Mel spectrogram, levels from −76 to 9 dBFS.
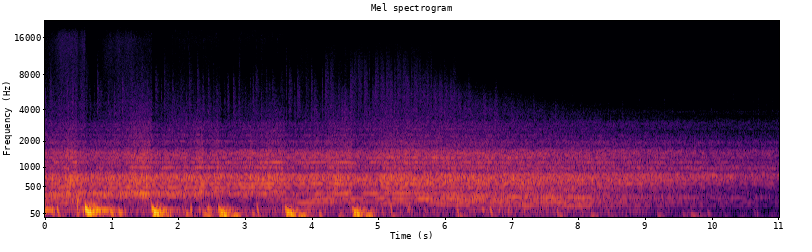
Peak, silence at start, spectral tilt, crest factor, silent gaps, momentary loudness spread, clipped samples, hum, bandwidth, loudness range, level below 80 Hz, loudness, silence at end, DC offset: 0 dBFS; 0 s; -8 dB/octave; 18 dB; none; 16 LU; under 0.1%; none; 14 kHz; 9 LU; -22 dBFS; -20 LUFS; 0 s; under 0.1%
